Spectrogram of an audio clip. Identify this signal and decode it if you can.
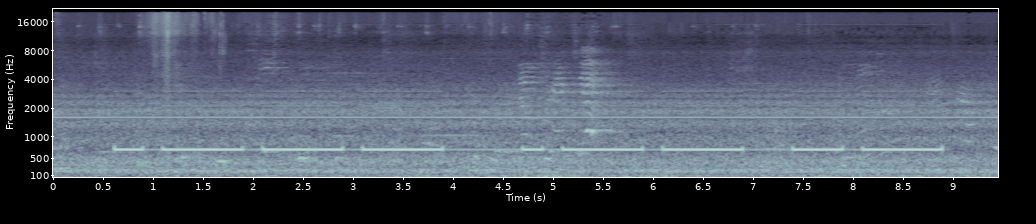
Radio time signal (WWVB), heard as a tone whose level steps once a second, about 700 Hz, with a steady whistle near 1600 Hz, room echo and the noise of a subway station. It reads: 0 0 0 M 0 0 1 0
